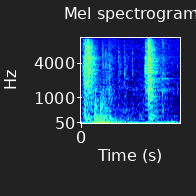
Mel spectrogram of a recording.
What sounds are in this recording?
wooden door opening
